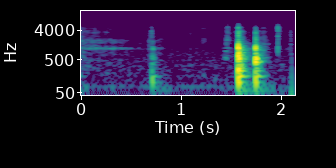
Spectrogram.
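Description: Two quick sharp knocks of a rubber stamp on a clear acrylic block striking down while stamping ink onto a card box, about a second and a half in, after a faint tick.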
